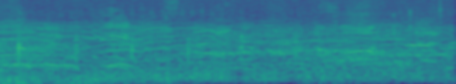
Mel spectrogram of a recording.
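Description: Several voices shouting and calling across an outdoor soccer field during play, overlapping one another.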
